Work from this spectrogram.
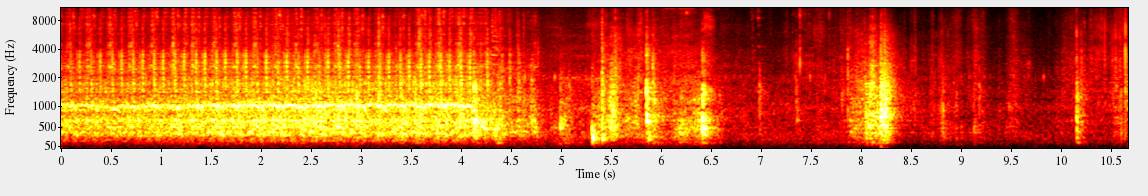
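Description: A home sewing machine stitching fabric at a middle stitch length, running in a steady, loud, fast whir for about four seconds, then stopping and giving way to scattered handling clicks and rustles.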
